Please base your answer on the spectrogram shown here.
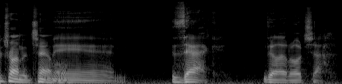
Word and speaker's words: de la Rocha: Man, Zach de la Rocha. I have to say it like Spanish.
